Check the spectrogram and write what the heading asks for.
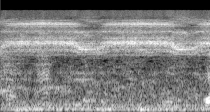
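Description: Insects singing in a steady, high-pitched chorus over a low background rumble.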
